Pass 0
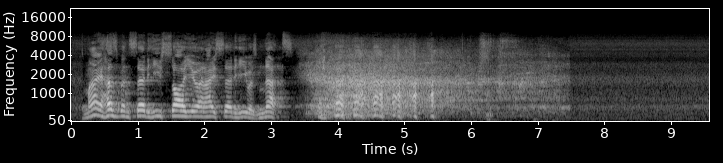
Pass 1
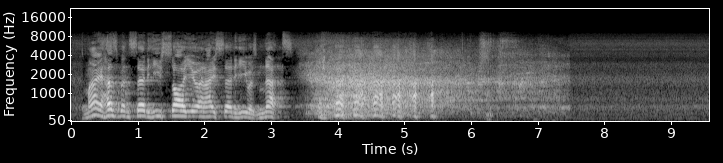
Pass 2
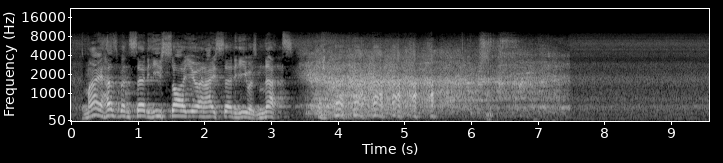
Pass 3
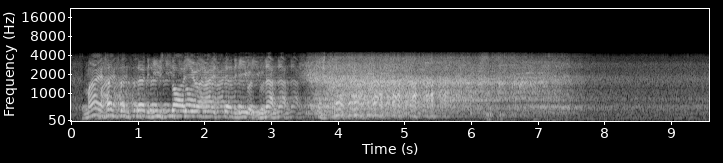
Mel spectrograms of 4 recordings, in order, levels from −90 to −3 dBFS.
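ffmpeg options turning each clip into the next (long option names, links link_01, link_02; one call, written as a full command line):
ffmpeg -i in.wav -af "bandreject=frequency=60:width_type=h:width=6,bandreject=frequency=120:width_type=h:width=6,bandreject=frequency=180:width_type=h:width=6,volume=6.5dB" out.wav
ffmpeg -i in.wav -af "acompressor=threshold=-26dB:ratio=2" out.wav
ffmpeg -i in.wav -af "aecho=1:1:189|378|567|756|945:0.531|0.228|0.0982|0.0422|0.0181,volume=3.5dB" -ar 8000 -c:a pcm_alaw out.wav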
